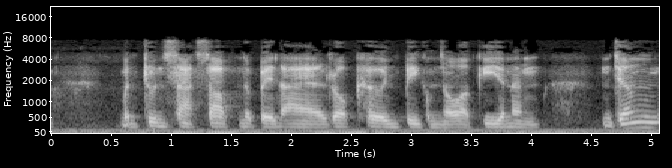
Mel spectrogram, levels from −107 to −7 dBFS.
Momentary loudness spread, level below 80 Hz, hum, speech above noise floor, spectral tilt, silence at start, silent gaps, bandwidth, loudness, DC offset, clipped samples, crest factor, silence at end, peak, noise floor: 12 LU; -50 dBFS; none; 20 dB; 1 dB/octave; 0 s; none; 8 kHz; -24 LUFS; under 0.1%; under 0.1%; 22 dB; 0 s; -6 dBFS; -45 dBFS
